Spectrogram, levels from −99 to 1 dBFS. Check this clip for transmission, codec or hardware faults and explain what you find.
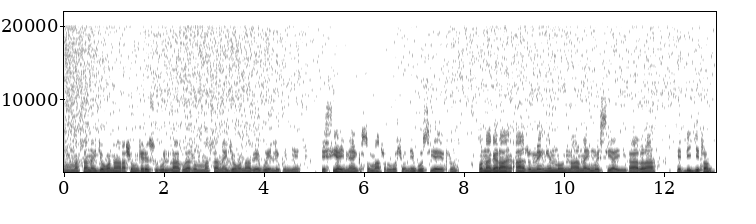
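The one problem here isn't a transmission, codec or hardware fault. It's overdone noise removal, running through the whole clip. A noise reduction stage was pushed too hard, so any frequency band sitting close to its idea of the noise floor gets pulled way down or shut off entirely, and the softer parts of the speech get caught up with it. You hear it as a background that's dropped away and broken up into little twinkling, warbling specks.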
